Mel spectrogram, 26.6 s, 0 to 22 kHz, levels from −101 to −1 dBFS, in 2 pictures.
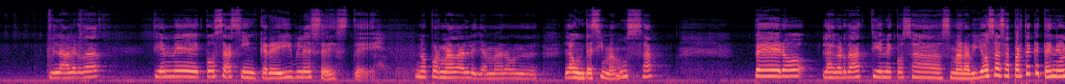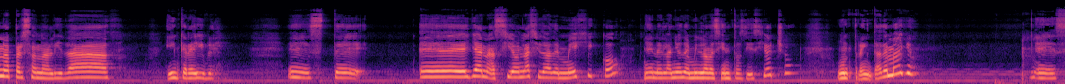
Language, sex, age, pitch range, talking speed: Spanish, female, 50-69, 175-255 Hz, 90 wpm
